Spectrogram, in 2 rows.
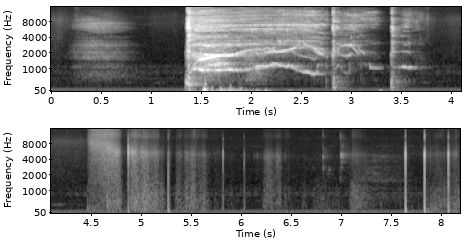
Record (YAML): cough_length: 8.2 s
cough_amplitude: 4815
cough_signal_mean_std_ratio: 0.31
survey_phase: alpha (2021-03-01 to 2021-08-12)
age: 45-64
gender: Female
wearing_mask: 'No'
symptom_cough_any: true
symptom_shortness_of_breath: true
symptom_abdominal_pain: true
symptom_diarrhoea: true
symptom_fatigue: true
smoker_status: Ex-smoker
respiratory_condition_asthma: true
respiratory_condition_other: true
recruitment_source: REACT
submission_delay: 1 day
covid_test_result: Negative
covid_test_method: RT-qPCR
